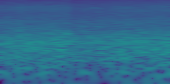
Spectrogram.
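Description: Waterfall in a valley in Sichuan, China, fed by a lake above, pouring as a loud, steady, close wash of white water that fills the whole moment without pause.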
